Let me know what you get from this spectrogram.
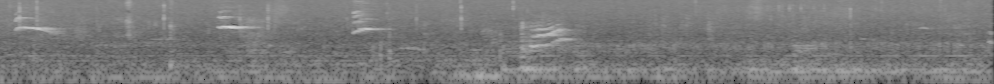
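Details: Newborn-to-month-old British shorthair kittens of Samel and Leo's litter crying in short high falling mews, three clear calls about two seconds apart, then a wavering longer cry and faint later calls, with steady low room hum beneath.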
